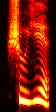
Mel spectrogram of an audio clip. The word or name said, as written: 树叶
